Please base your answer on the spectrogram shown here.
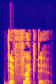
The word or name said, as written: deflective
